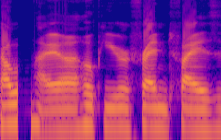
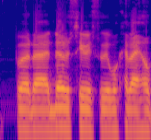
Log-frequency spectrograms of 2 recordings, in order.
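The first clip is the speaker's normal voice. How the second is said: plain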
